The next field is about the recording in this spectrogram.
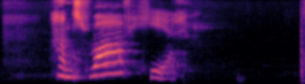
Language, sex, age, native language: Icelandic, male, 6, Icelandic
